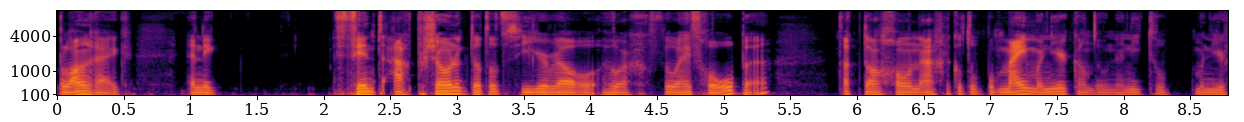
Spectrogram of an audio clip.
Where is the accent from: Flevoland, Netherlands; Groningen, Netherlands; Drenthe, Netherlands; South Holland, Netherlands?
South Holland, Netherlands; The Hague; Ik ben echt een Hagenees. Ik ben eigenlijk echt opgegroeid in de Schilderswijk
